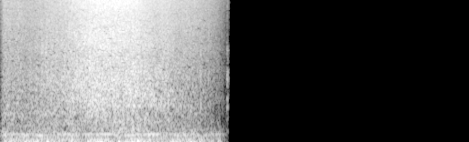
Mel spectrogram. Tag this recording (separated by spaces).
elevator Mute ambient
